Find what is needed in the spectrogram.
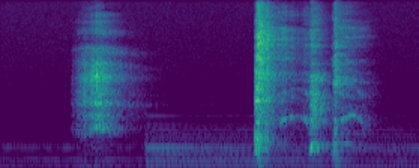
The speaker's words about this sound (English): Had to cough for a moment.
